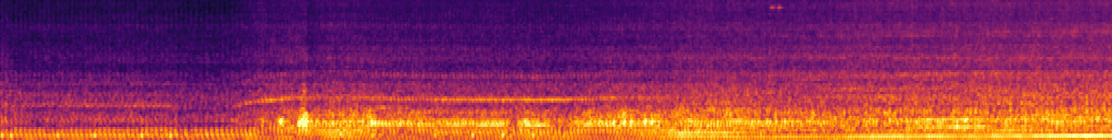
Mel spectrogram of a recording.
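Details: Honda Beat Street FI scooter that stuttered and died when throttled, after cleaning out built-up deposits. It now settles into an even idle and revs up smoothly without stumbling or stalling, running normally.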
